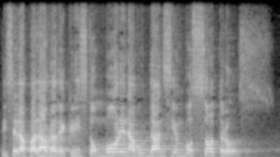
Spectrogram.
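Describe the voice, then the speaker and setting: A man preaching from the pulpit with a high, ringing voice. He presses his points with earnest rhetorical questions and emphatic climaxes. His words echo with a long reverb through a church sanctuary. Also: moderate pace, fairly bright tone. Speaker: pastor. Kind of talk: sermon.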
